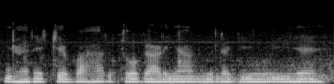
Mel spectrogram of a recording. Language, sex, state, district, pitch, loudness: Hindi, male, Arunachal Pradesh, Lower Dibang Valley, 125 Hz, -17 LUFS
